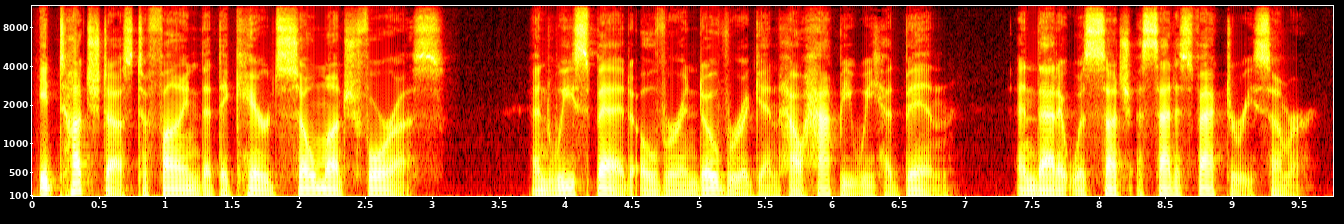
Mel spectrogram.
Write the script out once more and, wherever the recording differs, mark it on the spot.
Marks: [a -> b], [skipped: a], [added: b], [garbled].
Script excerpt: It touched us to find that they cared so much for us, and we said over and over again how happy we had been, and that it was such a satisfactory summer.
It touched us to find that they cared so much for us, and we [said -> sped] over and over again how happy we had been, and that it was such a satisfactory summer.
